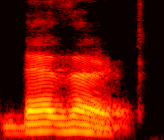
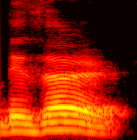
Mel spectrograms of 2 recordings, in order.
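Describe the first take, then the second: First: डेजर्ट with stress on the first syllable, DEZ-ert; डेजर्ट pronounced like the sandy desert; desert, the noun. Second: डिजर्ट with an i sound and stress at the end, di-ZERT; डिजर्ट pronounced di-ZERT; desert, the verb. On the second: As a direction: say डिजर्ट as di-ZERT, meaning to abandon. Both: Shown as a demonstration. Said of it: "इसको अगर मैं पढ़ूँ डिजर्ट".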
